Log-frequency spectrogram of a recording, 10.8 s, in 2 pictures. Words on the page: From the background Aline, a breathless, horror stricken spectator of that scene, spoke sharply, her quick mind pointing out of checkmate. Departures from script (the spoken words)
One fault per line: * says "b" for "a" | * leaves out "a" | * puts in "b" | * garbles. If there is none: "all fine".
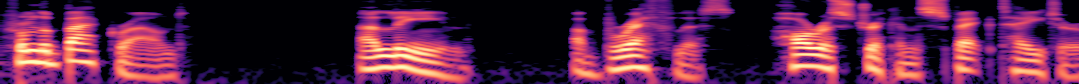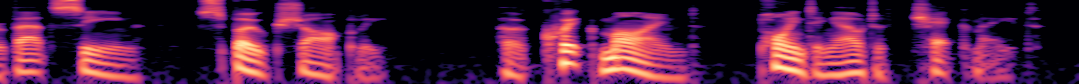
all fine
